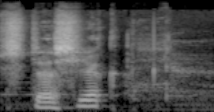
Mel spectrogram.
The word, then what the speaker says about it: Steciuk: it's story my name is uh stuk uh pronounced you could pronounce it Stak uh and I was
